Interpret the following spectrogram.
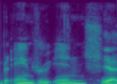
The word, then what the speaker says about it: Ng: I think we both took, I think I can't ever pronounce his last name, but Andrew Inge. Yeah, Ning.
